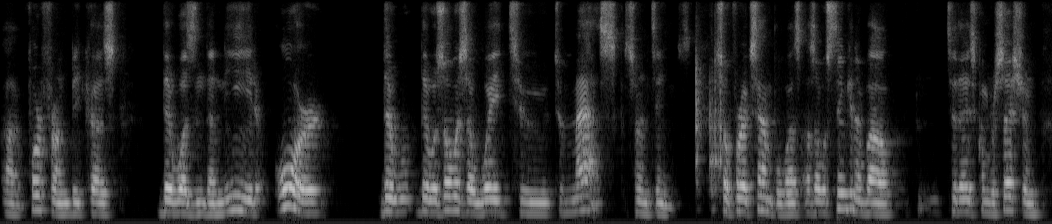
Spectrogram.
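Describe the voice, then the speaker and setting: Man from El Salvador, thoughtful, a bit high voice, searching for words. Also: steady tone, normal speed. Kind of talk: panel discussion.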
